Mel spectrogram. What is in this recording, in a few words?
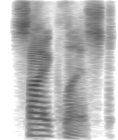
"cyclist", American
